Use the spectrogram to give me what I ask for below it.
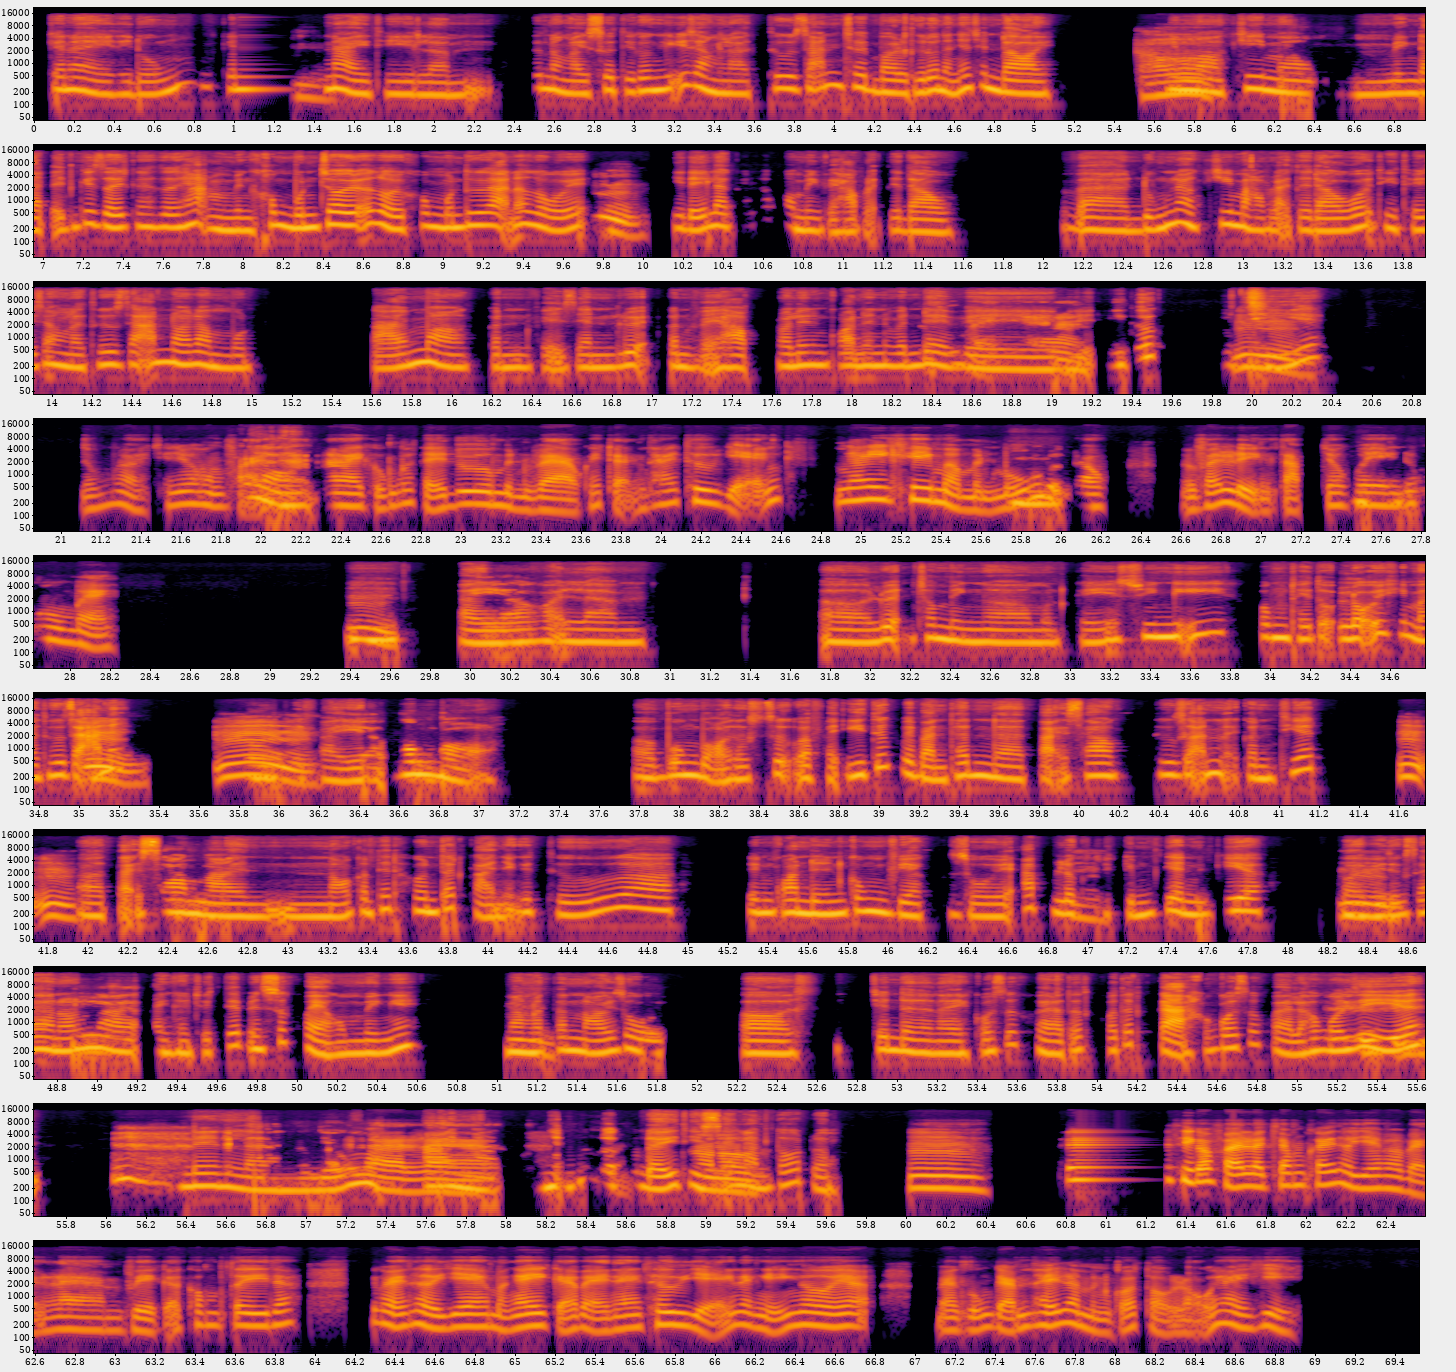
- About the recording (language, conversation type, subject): Vietnamese, podcast, Bạn thường thư giãn như thế nào sau một ngày dài?
- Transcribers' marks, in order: distorted speech; tapping; other background noise; unintelligible speech; unintelligible speech; laugh; unintelligible speech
